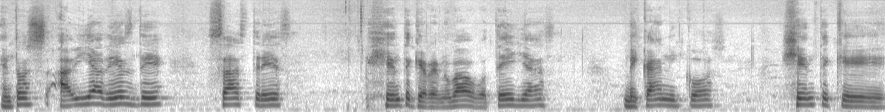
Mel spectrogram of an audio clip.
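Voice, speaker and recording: Speaking very slowly with long, frequent pauses, a man has a dark, mellow tone at fairly high pitch, ordinary pitch variation and very even loudness. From Mexico City, Tepito. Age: 40s. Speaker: artist and writer. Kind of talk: interview testimony. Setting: at home, apartment. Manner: conversational.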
